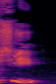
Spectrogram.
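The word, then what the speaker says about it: síd: those people are the she and it's spelled a few different ways i spelled it like the sort of most common spelling i think your book only says s-i-d but it's pronounced she and it's people like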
